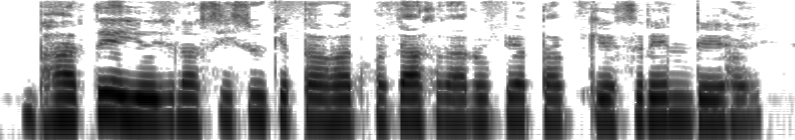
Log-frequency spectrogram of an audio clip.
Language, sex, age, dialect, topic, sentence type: Magahi, female, 25-30, Southern, banking, statement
